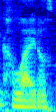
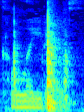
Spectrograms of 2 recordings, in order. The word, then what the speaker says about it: Kaleidos: or is it kaleidos i always say colliders but i think it's actually pronounced kaleidos so i'm sorry for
